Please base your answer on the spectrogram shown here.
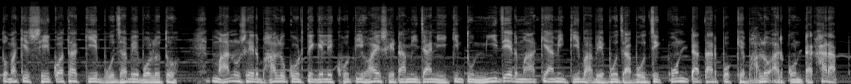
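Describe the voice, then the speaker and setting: A man's voice: medium pitch, fast, faint music behind, lightly acted. A man playing an irritable, bossy young village son in a cartoon, scolding and exasperated. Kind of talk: Bengali cartoon voice acting.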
